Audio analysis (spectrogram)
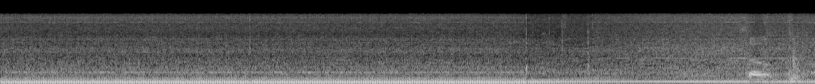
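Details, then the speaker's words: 2014 Hyundai Tucson 2.0L petrol heard at the muffler, idling then revved: stumbling, breaking-up exhaust beat after a basic service, with hesitation under acceleration and no misfire codes. "so it definitely sound like it's like it's breaking up you're not getting a free flow you dig"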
